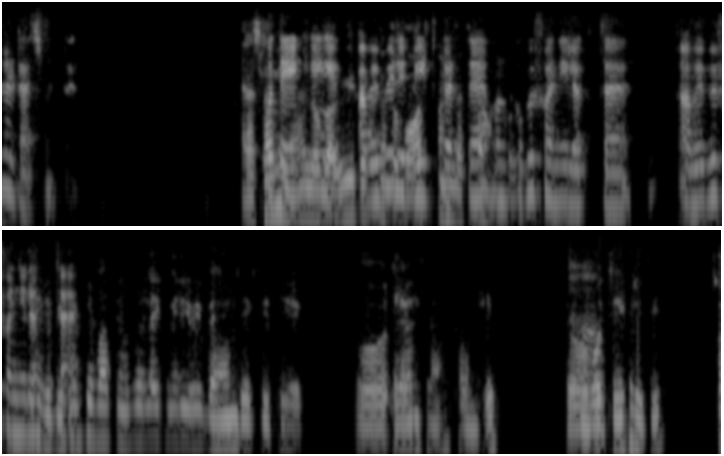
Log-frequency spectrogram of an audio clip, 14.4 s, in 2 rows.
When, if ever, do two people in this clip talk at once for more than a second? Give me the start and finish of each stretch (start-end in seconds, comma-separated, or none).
2.7-5.2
